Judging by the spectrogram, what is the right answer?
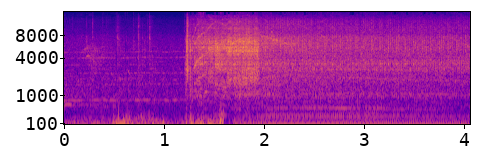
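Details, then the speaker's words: Classic Mini Cooper S Sport 5 after fitting a new starter motor and greasing the battery terminals, which seems to have cured its starting issue: brisk crank for about a second, then it fires cleanly into a steady, even idle; it sounds completely different, a normal start. "it actually sounds completely different when I start it up I'll show you in a moment"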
